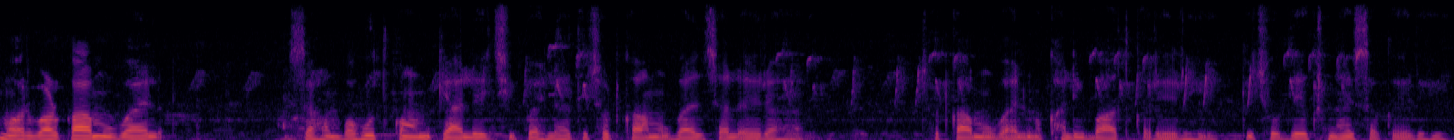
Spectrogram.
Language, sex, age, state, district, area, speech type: Maithili, female, 60+, Bihar, Araria, rural, spontaneous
